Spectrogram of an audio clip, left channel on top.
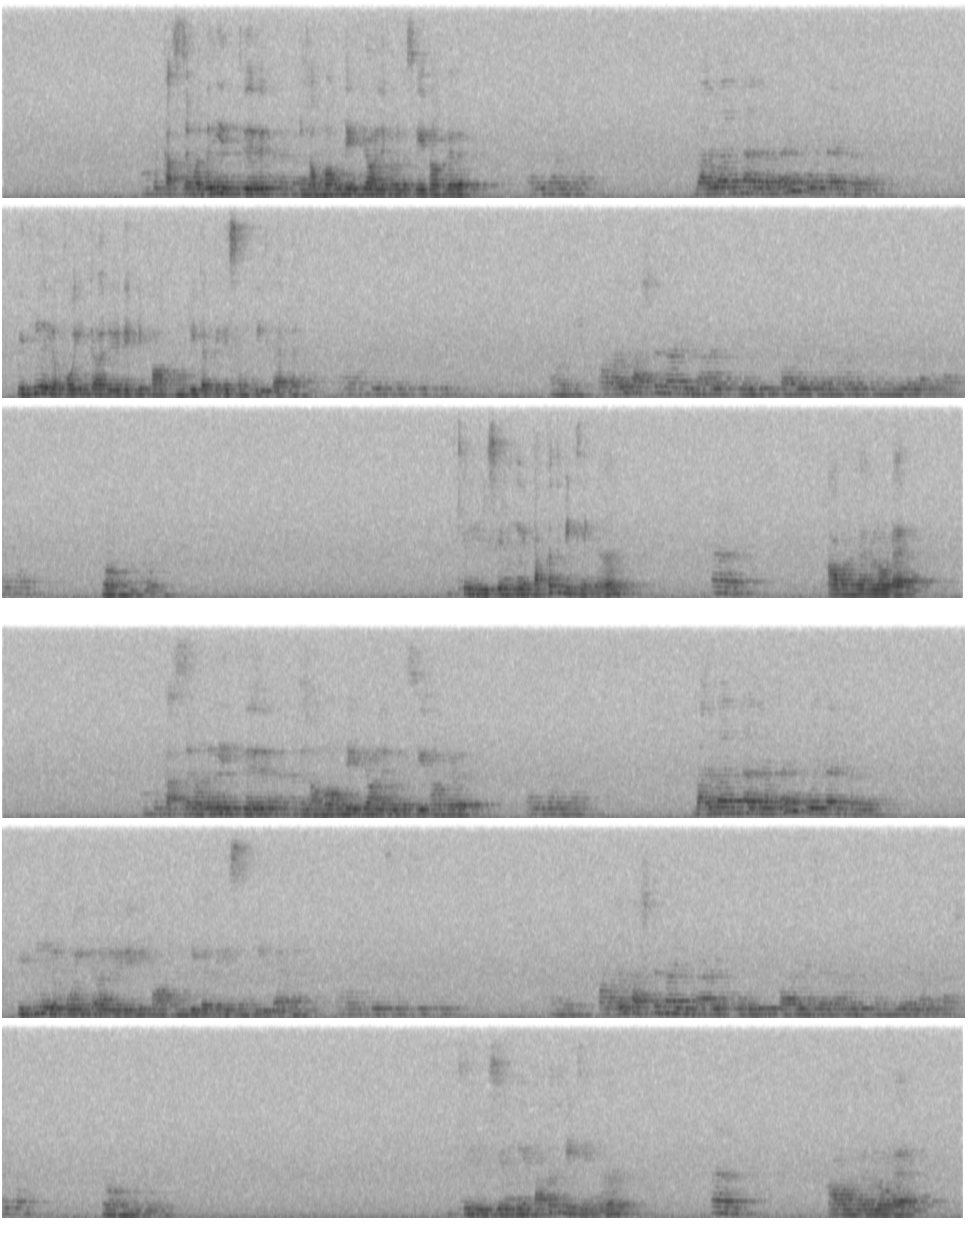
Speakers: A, on the left; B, on the right.
A: ரொம்ப கஷ்டமாதா
B: அதனால
A: இருக்கு
B: கஷ்டந்தா கஷ்டந்தா
A: எங்க அம்மாவு டெய்லியு அழுகவல்லா செய்யறாங்க
B: அதுதா அதா வருவாருன்ட்டு அழுகுறாங்களா இல்ல போயிட்டாருன்ட்டு அழுகுறாங்களா
A: இல்லல்ல போயிட்டாரு டெய்லி பாக்க முடியல பேச முடியல
B: ஓ செரி செரி செரி செரி
A: <unintelligible>
B: ஆனாலு கஷ்டந்தா இனி வேலைக்கு போயி காலேஜ் எல்லா இது பண்ணி எல்லாமே கஷ்டந்தா
A: ஆமா சேரி சேரி இங்க பக்கத்து வீட்லிங்க
B: அ
A: அவுங்களோட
